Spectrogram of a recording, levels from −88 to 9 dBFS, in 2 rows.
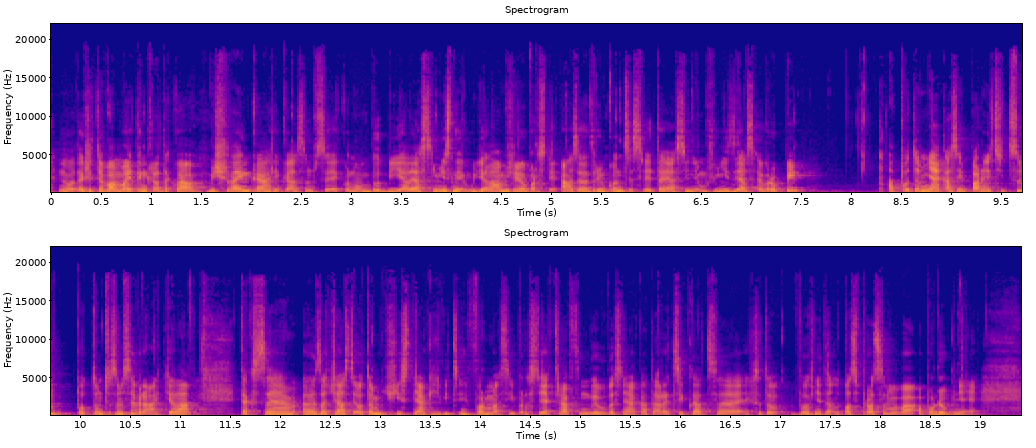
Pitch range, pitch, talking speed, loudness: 195-250 Hz, 215 Hz, 230 wpm, -24 LUFS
